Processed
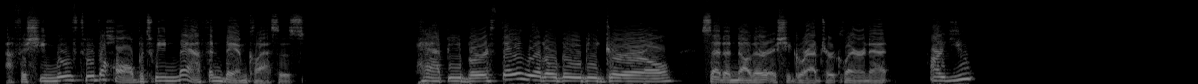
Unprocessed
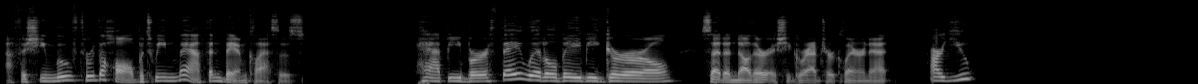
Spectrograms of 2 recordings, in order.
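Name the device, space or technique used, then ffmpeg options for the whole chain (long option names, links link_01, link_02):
saturation between pre-emphasis and de-emphasis: -af "highshelf=frequency=11000:gain=11,asoftclip=type=tanh:threshold=-35dB,highshelf=frequency=11000:gain=-11"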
